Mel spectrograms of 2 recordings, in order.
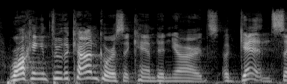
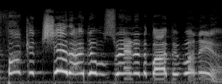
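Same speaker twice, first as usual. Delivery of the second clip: excited; faster than usual. Retold or imitated. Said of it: "And I'm like".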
